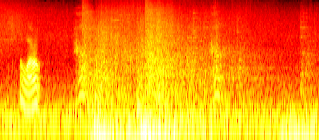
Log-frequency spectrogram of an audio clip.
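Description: A magic spell bursts into roaring flames.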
